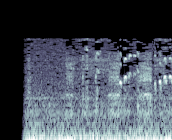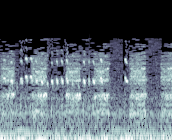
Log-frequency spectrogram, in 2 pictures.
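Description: Barn owl giving a steady, harsh hissing rasp mixed with short twittering notes, over a constant deep rumble.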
